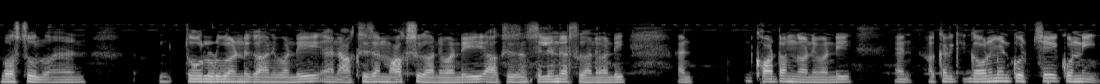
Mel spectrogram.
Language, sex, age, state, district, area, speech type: Telugu, male, 18-30, Telangana, Yadadri Bhuvanagiri, urban, spontaneous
